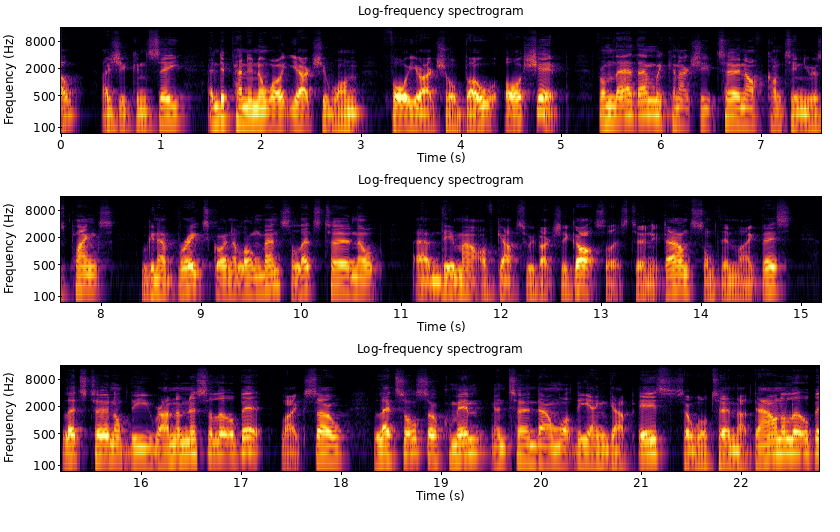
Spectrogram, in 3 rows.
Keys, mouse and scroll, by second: 0.5 click, 1.3 middle click, 2.6 scroll, 2.8 shift+middle click, 6.9 click, 13.6 click, 15.7 click, 17.6-19.8 drag.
